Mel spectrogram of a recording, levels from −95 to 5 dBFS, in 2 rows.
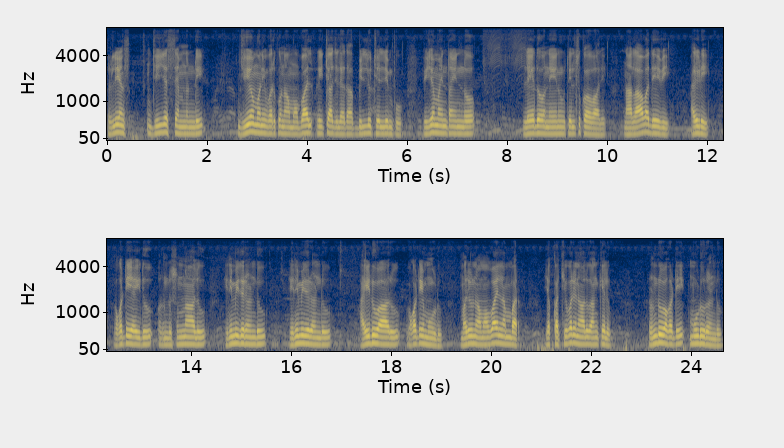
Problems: none marked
